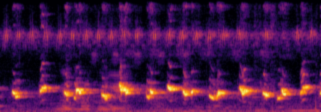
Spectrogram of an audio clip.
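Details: A Yellow-vented Bulbul, kept at home and hung on a cage hook, pours out a fast, bubbly string of liquid chirps, about four notes a second, each with a quick up-and-down twist, in a small indoor space.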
